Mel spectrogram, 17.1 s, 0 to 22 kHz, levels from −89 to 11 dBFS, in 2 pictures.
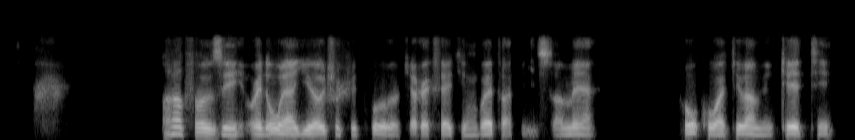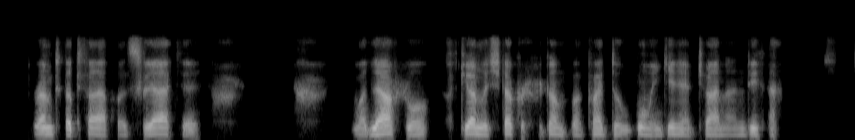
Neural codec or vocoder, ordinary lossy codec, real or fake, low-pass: codec, 16 kHz, 0.5 kbps, FunCodec, trained on Chinese and English, 25 frames a second; Opus, 24 kbps; fake; 7.2 kHz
